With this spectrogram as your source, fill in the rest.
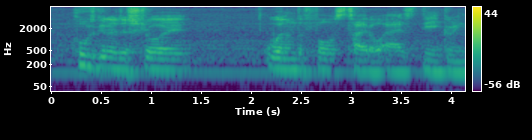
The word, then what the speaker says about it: Willem: I like how they were utilized, you know, Willem Dafoe, when I know I heard an interview where he says William. So I don't know, I say Willem because that's how it's spelled.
